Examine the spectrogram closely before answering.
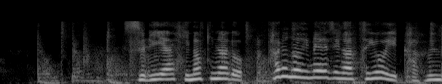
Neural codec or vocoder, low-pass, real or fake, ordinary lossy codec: codec, 16 kHz, 2 kbps, FreqCodec, smaller model; none; fake; none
